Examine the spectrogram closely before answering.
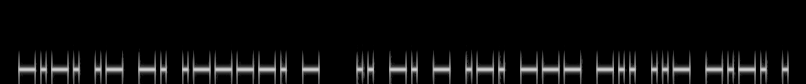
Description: Morse code, heard as a keyed tone, about 22 wpm, 700 Hz. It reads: CAN'T INTRODUCE
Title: A Sound Of Thunder 22wpm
